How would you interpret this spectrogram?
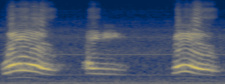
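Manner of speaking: normal talking voice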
